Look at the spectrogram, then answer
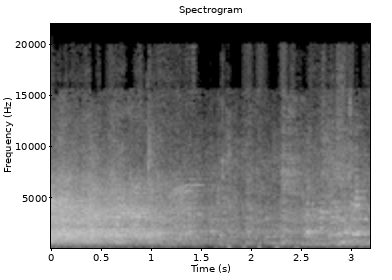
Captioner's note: Sarah chuckles softly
